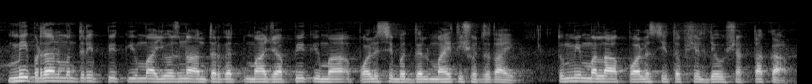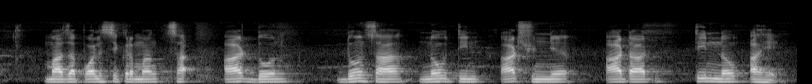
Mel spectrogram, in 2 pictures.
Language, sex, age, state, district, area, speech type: Marathi, male, 18-30, Maharashtra, Beed, rural, read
